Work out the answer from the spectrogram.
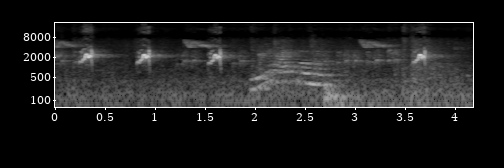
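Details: Red-whiskered bulbul song used to excite other bulbuls: four loud sharp chirps spaced under a second apart, with a softer descending chattering sound in the middle.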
